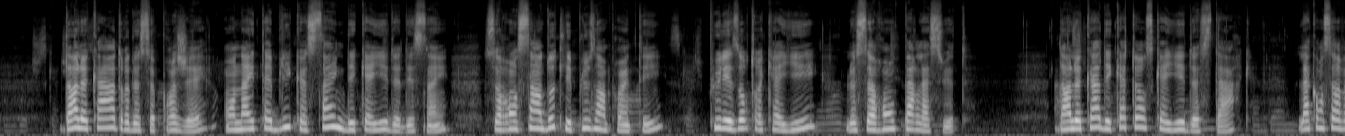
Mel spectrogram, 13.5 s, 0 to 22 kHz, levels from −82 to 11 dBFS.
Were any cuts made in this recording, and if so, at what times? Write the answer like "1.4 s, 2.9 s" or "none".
none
